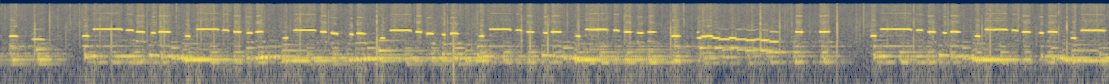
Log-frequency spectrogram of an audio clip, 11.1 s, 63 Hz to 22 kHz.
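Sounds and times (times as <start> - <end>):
high whistle-like melody: 0.0 - 11.0
phonograph surface noise clicks: 0.0 - 11.0.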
